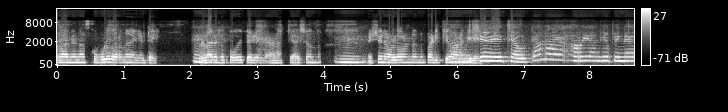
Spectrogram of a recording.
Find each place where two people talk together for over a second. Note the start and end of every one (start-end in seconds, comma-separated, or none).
none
